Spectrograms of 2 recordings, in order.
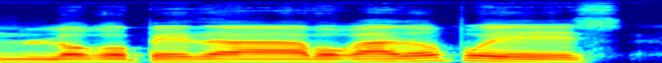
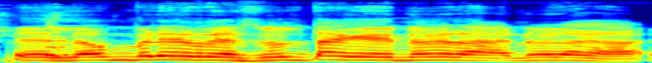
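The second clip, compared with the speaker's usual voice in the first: giggling through the words; cracking up while talking; laughing; 6 semitones higher, 3 dB louder than usual. Real, not acted. Laughing over the prank caller.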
